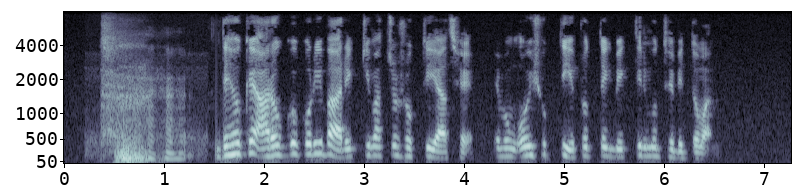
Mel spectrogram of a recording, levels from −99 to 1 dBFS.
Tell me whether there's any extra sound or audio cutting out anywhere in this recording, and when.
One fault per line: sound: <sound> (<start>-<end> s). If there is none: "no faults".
sound: laugh (0.4-1.3 s)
